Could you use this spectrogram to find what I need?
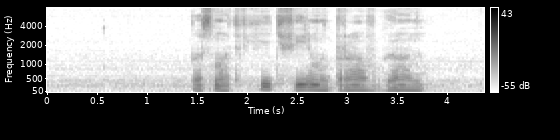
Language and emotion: Russian, sad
